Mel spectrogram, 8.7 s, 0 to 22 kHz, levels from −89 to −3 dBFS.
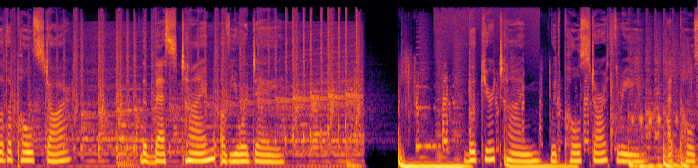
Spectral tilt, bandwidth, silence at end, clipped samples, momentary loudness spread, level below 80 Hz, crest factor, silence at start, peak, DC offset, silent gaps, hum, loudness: -5 dB/octave; 18 kHz; 0 s; under 0.1%; 9 LU; -20 dBFS; 12 dB; 0 s; -2 dBFS; under 0.1%; none; none; -16 LUFS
